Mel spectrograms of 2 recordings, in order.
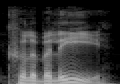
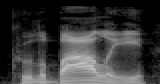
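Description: First: The stress falls on the last syllable. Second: The stress falls before the last syllable. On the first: This is the French pronunciation. The speaker calls it right. "the accent actually is on the last syllable" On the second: This is the Americanized pronunciation. The speaker calls it wrong. "Koulibaly is how we do it here in the States"

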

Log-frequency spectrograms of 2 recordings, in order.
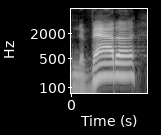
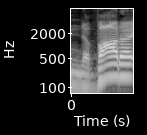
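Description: First: It is pronounced the way locals say it. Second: It is pronounced with a New York accent. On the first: The speaker calls it right. "instead of Nevada" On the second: The speaker calls it wrong. "because of my bad accent, I said, I'm from Long Island, I said Nevada"

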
